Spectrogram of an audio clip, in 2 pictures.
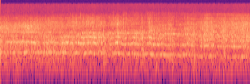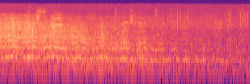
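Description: A racing boat's engine roars loudly, its pitch falling as it passes and fades.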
